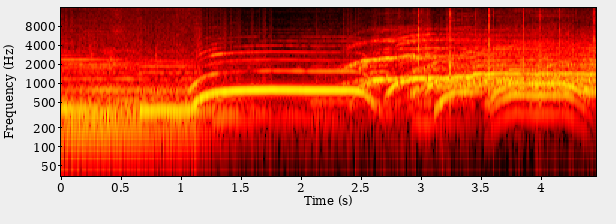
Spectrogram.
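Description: The last chord of a solo piano song dies away, then the audience cheers: a long 'woo' that rises, holds and falls about a second in, soon joined by more overlapping whoops, with the first claps near the end.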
